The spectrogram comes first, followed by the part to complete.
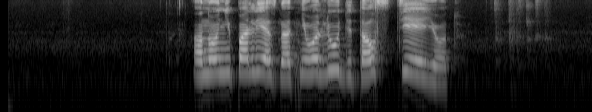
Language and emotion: Russian, angry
